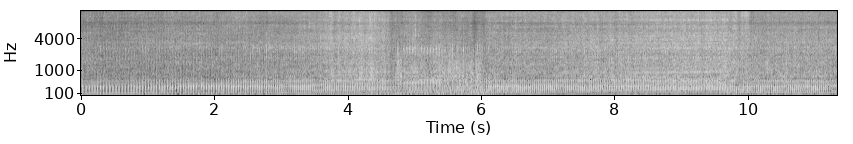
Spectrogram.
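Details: Chinese Apollo 250cc dirt bike, sat 2 years with gas left in carb, ridden: single thumps at steady low revs, never climbing or opening up on throttle; won't rev out; owner suspects dirty carb.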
